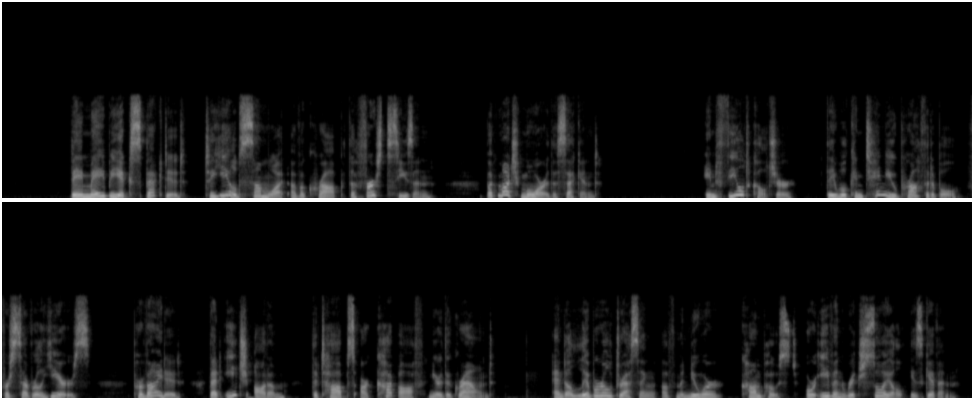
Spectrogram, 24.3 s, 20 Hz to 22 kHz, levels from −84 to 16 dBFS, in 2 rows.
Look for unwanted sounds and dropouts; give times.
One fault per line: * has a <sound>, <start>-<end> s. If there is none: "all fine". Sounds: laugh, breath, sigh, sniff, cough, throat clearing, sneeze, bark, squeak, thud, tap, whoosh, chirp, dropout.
all fine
